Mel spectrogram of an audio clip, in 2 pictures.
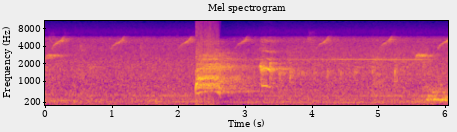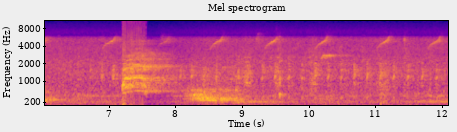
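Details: Two harsh, explosive barks of a Cambodian barking deer about five seconds apart, set in a busy chorus of short upslurred bird chirps and a steady high insect whine.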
